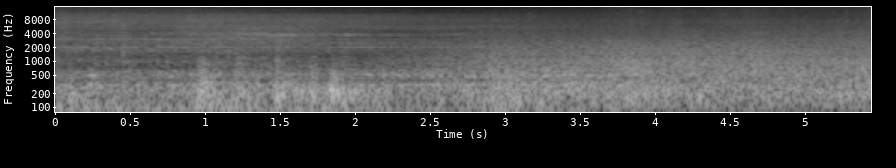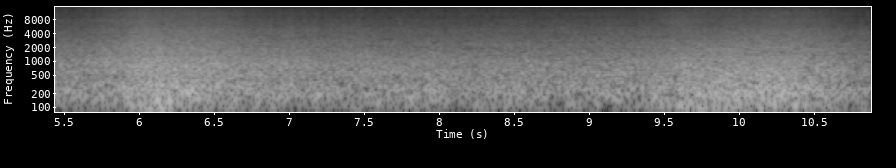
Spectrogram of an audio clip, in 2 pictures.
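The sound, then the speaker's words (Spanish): Steady ocean surf rushes continuously onto the shore, with broad swells building around the middle and again near the end, heard alone without any voices. “Puedes sentir la arena suave bajo tus pies y oír el sonido de las olas.”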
